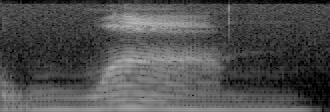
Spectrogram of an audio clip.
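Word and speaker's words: を: It's the same pronunciation as this o, but this one is only used as a particle in a sentence. You won't find any words starting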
